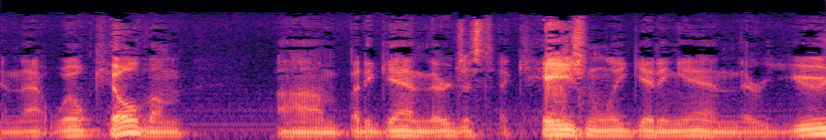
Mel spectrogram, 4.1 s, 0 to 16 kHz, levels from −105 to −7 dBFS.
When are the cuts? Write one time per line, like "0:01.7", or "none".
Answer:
none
